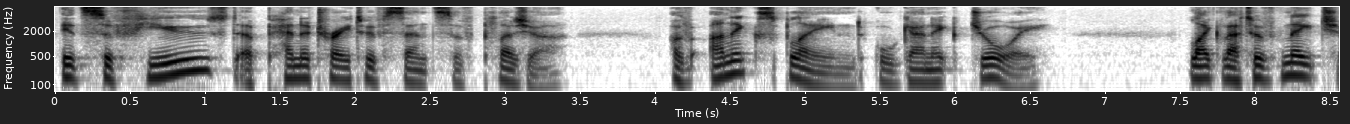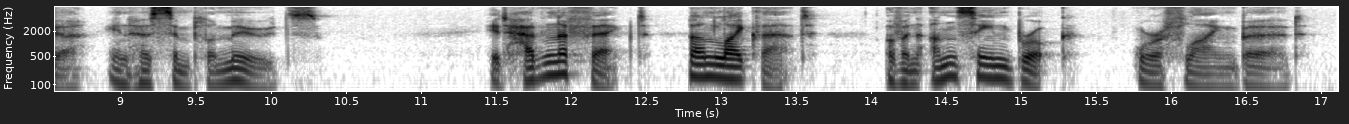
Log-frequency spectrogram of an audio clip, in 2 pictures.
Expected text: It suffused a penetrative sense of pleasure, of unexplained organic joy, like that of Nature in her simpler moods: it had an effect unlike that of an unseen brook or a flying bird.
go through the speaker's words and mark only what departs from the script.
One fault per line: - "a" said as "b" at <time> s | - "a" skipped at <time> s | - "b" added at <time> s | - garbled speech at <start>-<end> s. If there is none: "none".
none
